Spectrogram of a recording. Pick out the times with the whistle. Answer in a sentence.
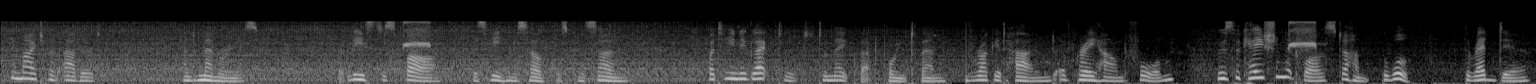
You can hear the whistle from 4.0 to 4.5 s and from 12.8 to 13.3 s.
